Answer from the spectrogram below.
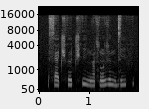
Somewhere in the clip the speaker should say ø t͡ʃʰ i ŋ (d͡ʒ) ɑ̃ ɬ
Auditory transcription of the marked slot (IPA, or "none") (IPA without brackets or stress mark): ɡ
